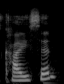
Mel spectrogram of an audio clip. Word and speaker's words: Caesar: In ancient Latin, the C is always pronounced K. So like Julius Caesar would actually pronounce his own name Julius Kaiser.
